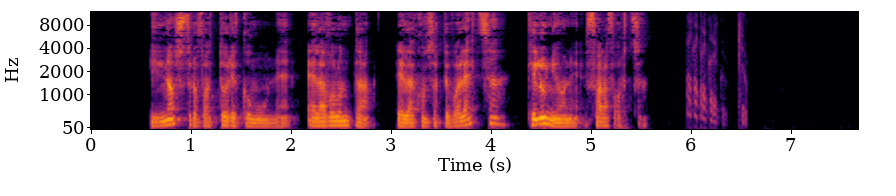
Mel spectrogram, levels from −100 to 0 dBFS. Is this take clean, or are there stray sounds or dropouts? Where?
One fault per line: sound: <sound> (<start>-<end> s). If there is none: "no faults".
sound: chirp (6.0-6.6 s)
